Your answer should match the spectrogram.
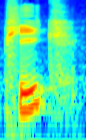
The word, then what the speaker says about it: Piik: guys welcome to the hack existence demo of peak um this app is actually spelled p i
